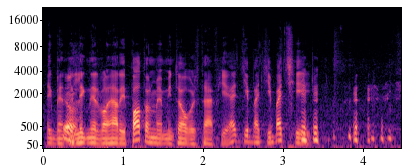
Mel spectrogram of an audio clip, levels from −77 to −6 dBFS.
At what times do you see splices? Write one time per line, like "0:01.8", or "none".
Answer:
none

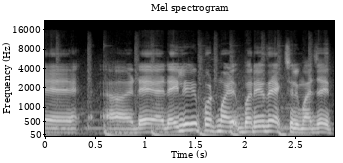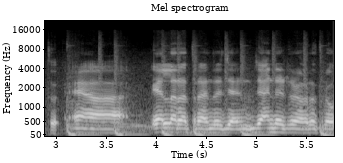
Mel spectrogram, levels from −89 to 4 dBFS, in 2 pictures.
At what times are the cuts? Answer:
none

